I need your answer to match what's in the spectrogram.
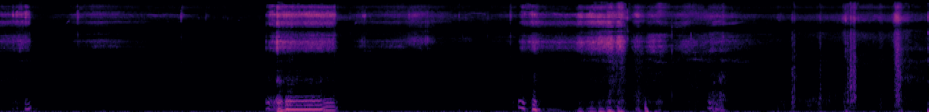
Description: bull mastiff snores like a man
